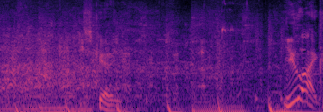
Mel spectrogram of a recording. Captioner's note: audience continues laughing; audience laughs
